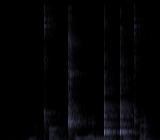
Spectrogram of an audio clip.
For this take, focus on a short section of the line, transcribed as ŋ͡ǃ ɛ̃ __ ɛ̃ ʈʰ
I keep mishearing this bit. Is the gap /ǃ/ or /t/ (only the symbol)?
ǃ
